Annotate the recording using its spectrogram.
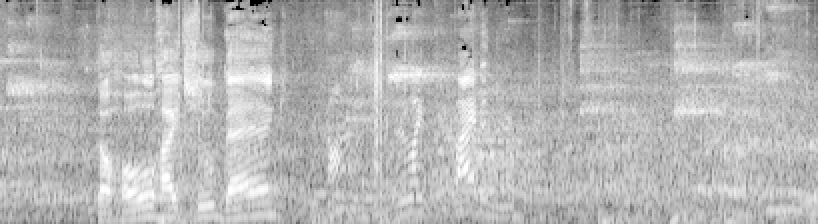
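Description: A small child babbles and squeals.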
